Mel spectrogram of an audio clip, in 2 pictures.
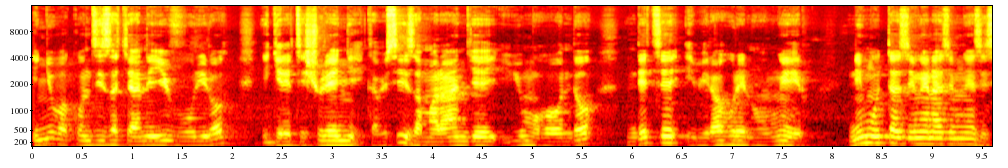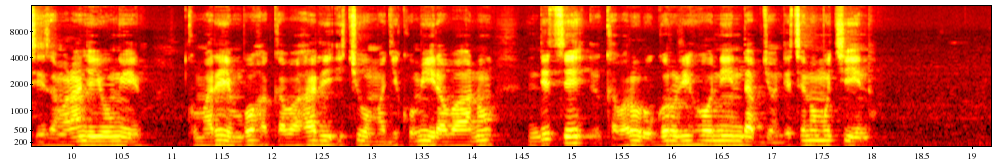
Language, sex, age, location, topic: Kinyarwanda, male, 25-35, Huye, health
